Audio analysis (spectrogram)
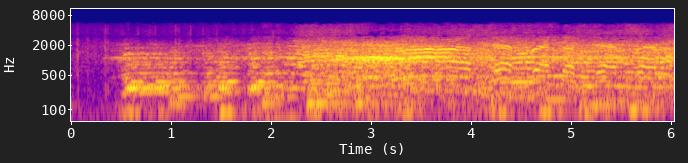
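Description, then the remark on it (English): A vacuum cleaner, just reassembled with the spring from a phonograph put inside it, is plugged in and switched on as a comic sound effect, bursting into a loud, sustained whirring roar laced with wobbling, warbling tones that swell and hold for several seconds. “I put the spring out of the phonograph into the vacuum cleaner.”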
